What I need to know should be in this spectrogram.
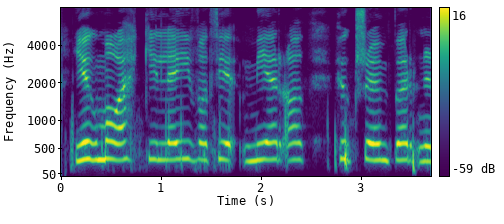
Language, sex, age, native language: Icelandic, male, 11, Icelandic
